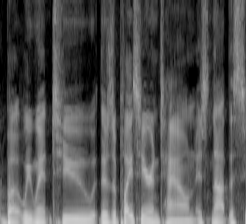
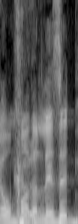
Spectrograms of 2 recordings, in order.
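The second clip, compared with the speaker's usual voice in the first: British-accented delivery; 2 semitones higher than usual. Reading out dinosaur name translations, the speaker says one in a British accent. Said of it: "I always have to say that in a British accent".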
